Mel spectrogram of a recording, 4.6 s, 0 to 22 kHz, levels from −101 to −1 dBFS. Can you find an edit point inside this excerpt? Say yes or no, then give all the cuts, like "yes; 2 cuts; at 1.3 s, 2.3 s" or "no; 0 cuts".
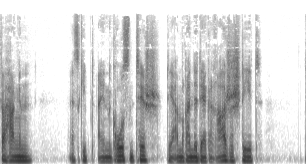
no; 0 cuts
